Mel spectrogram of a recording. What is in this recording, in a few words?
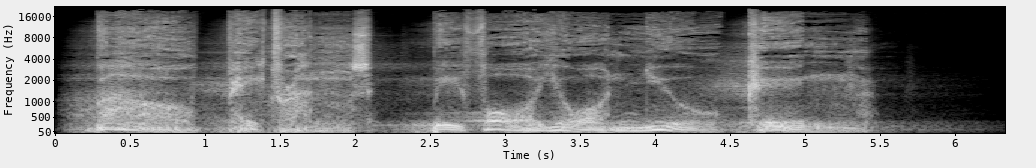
Male Undead; The Lich King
